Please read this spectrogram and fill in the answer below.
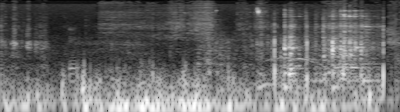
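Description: Handling noise from a camera carried at a BMX bike's handlebar: a steady low rumble with scattered small clicks and knocks. Faint voices come in about three seconds in.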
